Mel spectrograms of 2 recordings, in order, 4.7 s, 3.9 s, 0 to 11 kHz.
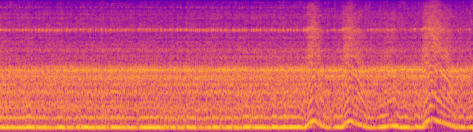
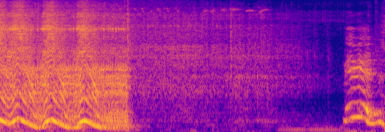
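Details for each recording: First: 3.3 engine after rebuild with both bearings replaced, idling after carburetor low- and high-speed screw adjustment: steady, even idle with a few brief throttle blips that return cleanly; carburetor now set right and idling well. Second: Freshly rebuilt 3.3 engine with new bearings, carburetor mixture being adjusted: revs swing as the throttle is worked, then it dies and restarts only with throttle held. It won't hold idle; the owner suspects carburetor adjustment.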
